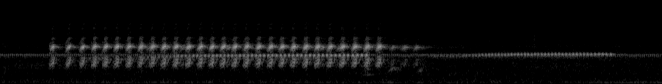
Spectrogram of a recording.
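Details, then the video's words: [0, 0] "relaxing singing tree frogs in pond and trilling mole crickets by night"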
